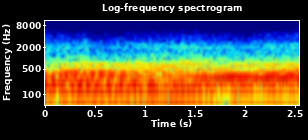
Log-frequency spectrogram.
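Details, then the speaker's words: 1970 Dodge Super Bee, original 440 Six Pack big-block V8, throttle blip: deep, even roar swells cleanly and settles back smoothly, no misses or rattles; healthy rev. "There it is. You didn't get to hear that before. Sweet sound."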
